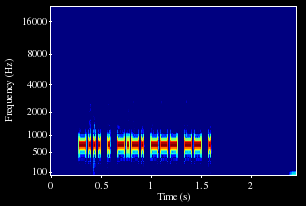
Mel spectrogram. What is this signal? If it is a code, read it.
Morse code, heard as a keyed tone, about 53 wpm, 700 Hz. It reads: BECOME
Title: Sets of 5 Words Encore - New Word Drill - 50wpm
